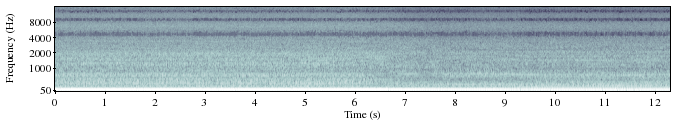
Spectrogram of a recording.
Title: Westfield Misfire 2500rpm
